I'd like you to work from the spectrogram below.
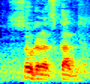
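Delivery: ordinary talk, nothing marked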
